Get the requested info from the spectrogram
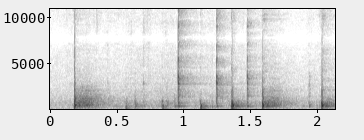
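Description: Spoon knocking and clinking against the inside of a glass mason jar as it is worked down through dried juniper berries in oil: about five sharp, unevenly spaced knocks.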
